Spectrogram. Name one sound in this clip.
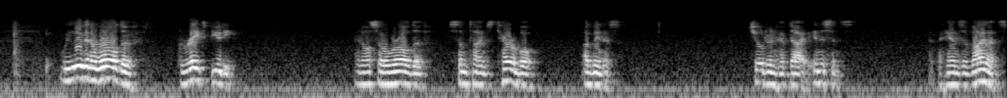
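A middle-aged man speaks calmly and slowly, close to a microphone.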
